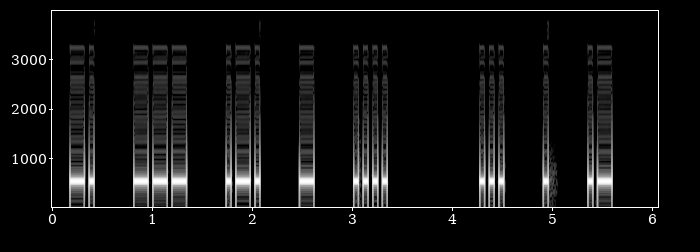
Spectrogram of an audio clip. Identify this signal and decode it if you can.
Morse code, heard as a keyed tone, about 25 wpm, spaced as for 15 wpm, 550 Hz. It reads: NORTH SEA
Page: news headlines in morse code at 15 wpm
